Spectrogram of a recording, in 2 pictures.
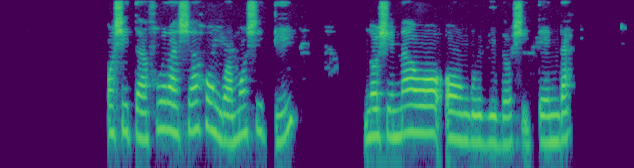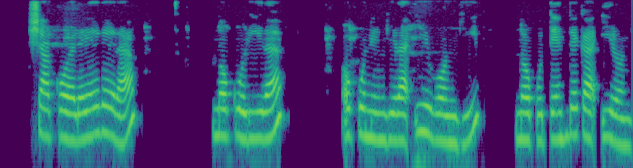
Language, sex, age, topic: Oshiwambo, female, 25-35, finance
